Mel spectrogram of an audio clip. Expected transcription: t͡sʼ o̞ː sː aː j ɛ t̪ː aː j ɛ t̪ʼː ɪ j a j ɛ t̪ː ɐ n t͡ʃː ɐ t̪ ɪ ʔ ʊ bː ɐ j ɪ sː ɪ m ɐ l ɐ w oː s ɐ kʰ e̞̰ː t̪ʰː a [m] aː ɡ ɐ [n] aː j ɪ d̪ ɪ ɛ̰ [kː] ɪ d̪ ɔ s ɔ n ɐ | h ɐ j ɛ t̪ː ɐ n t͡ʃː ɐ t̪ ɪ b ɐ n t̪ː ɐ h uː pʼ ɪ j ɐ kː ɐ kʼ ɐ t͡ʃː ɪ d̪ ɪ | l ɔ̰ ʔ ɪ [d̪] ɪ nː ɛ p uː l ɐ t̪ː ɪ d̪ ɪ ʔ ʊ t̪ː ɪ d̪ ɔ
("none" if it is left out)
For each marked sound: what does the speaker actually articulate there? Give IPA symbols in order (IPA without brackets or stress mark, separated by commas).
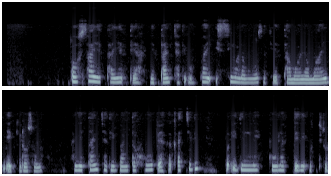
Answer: m, m, kʼː, d̪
